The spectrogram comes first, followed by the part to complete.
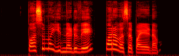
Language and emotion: Tamil, happy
